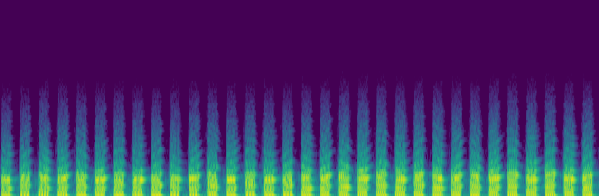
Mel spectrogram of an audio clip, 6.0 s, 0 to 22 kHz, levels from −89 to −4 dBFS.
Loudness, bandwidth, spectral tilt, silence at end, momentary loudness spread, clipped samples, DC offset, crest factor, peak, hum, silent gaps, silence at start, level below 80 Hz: -17 LUFS; 1.9 kHz; -15.5 dB/octave; 0.05 s; 2 LU; under 0.1%; under 0.1%; 12 dB; -2 dBFS; none; none; 0 s; -20 dBFS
